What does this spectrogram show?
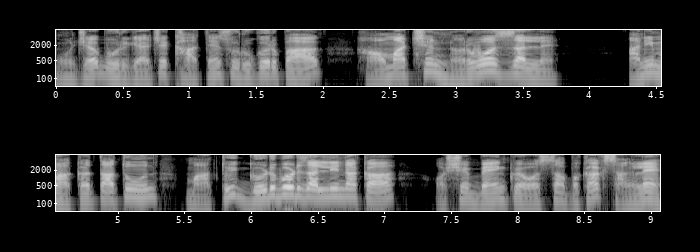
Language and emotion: Goan Konkani, fearful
